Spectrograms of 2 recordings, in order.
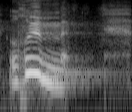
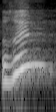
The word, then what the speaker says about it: rhume: Rhume. Rhume, si vous remarquez bien, on ne prononce pas le H.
